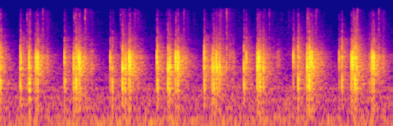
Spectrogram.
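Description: Very long blue nails tap a small, flat white cardboard eyeshadow palette box held in the hands. The taps are crisp and papery, with a dry, hollow tone around the middle range, brief bright edges, and almost no ring. They land in quick irregular clusters of two or three across the clip.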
